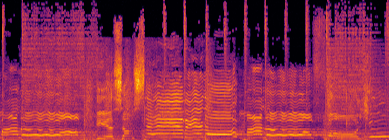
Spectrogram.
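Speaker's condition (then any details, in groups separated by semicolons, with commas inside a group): No condition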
